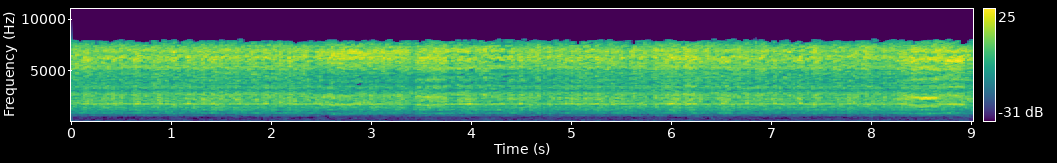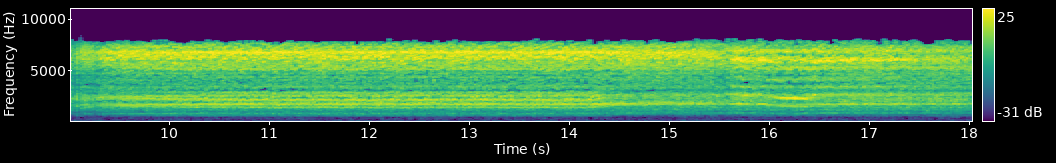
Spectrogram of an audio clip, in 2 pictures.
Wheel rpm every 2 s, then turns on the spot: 230, 230, 230, 240, 220, 210, 210, 220, 230.
none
